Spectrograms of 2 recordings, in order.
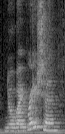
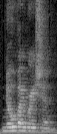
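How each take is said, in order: Both takes have the same delivery.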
